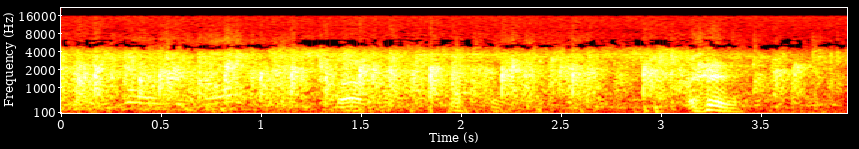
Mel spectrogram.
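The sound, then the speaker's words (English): At a glory meeting, an audience claps steadily in a dense, continuous patter of applause to welcome a man who has just come up to the front, with a few voices calling out over it near the end. “Give him a clap.”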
